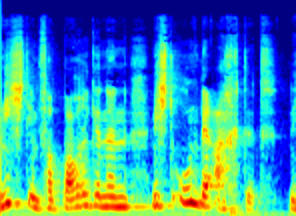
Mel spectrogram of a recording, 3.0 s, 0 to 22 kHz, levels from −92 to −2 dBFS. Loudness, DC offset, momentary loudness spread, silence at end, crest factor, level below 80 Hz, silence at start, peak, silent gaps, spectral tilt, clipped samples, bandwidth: -16 LUFS; under 0.1%; 14 LU; 0 s; 16 dB; -44 dBFS; 0 s; 0 dBFS; none; -5.5 dB/octave; under 0.1%; 14 kHz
